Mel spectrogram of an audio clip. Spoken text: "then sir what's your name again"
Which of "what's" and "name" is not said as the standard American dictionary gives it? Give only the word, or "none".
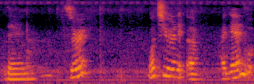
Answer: name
